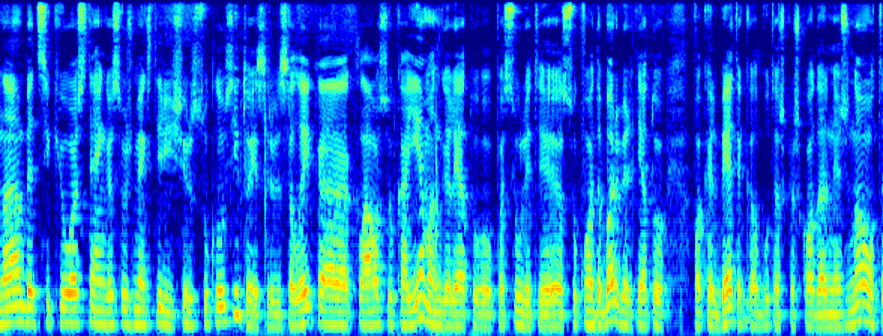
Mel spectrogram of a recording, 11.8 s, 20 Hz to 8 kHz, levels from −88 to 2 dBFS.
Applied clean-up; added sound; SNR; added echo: none; none; none; none.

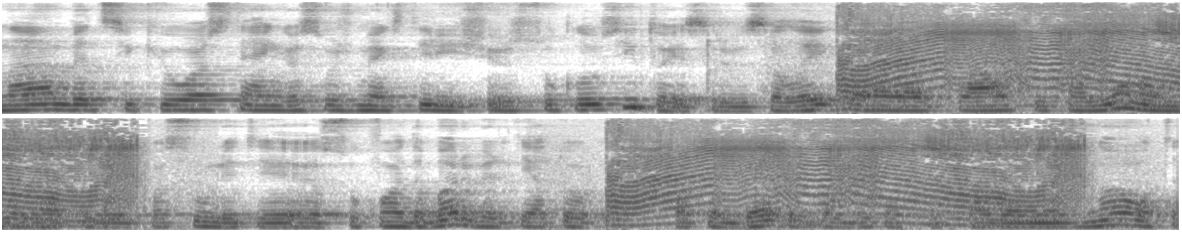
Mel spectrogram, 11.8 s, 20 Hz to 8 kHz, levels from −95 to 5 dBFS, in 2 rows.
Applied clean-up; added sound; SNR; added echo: none; Fart; 0 dB; reverberation time 0.7 s.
